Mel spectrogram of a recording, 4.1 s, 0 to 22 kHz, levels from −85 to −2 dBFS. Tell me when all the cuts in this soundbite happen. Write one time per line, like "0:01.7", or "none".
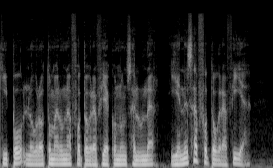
0:02.4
